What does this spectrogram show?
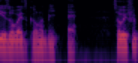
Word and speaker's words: es: English speakers should beware that maybe they feel themselves pronouncing a Z, because many times we have an S in English, like in the word is, and we pronounce a Z. So you might find slipping out as, but this is incorrect. You should be careful to pronounce an S.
